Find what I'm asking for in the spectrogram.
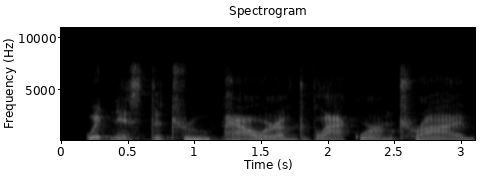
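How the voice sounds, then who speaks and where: This man's voice sits fairly low in pitch. He is doing a put-on character voice. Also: fairly slow pace. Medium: read story. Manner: manic, cackling.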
